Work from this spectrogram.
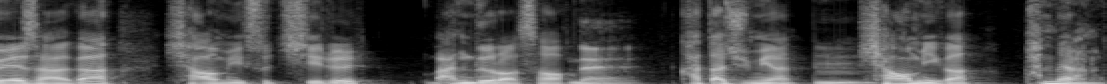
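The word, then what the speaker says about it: SU7: 어떤 정차 현장에서는 아무래도 수치죠 아 수치 수치 예 뭔지 아시죠네 어 샤오미가 만든 수세 아 예 그러니까 이제 중국어 7 발음이 치가 되니까 수치 이렇게 하죠 깜짝놀 그렇죠 우리의 언어로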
